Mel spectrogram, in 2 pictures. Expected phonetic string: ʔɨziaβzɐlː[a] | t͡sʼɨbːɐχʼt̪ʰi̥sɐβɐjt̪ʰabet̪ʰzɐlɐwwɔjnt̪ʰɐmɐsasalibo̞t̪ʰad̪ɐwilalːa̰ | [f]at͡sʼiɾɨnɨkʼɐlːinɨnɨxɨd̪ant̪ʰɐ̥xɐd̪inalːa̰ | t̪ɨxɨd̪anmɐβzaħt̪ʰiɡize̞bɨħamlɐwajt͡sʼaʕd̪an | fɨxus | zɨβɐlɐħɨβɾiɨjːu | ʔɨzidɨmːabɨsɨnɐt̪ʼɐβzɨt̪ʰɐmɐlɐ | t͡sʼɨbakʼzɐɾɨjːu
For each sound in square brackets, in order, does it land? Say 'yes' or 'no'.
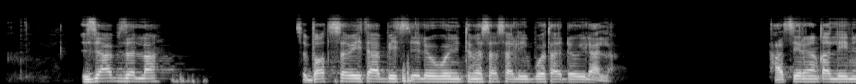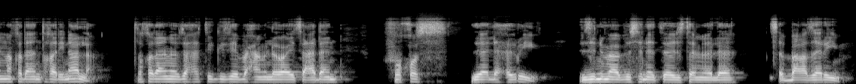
yes, no

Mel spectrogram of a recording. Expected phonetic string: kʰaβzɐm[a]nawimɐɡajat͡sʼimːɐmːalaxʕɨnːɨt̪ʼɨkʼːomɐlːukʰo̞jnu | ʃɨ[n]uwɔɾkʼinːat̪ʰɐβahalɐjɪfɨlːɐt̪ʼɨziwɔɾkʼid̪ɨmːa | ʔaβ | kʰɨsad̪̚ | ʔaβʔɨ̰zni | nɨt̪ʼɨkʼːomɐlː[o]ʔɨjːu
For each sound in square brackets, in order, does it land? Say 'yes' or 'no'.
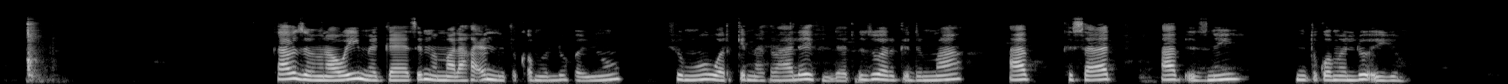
no, no, no

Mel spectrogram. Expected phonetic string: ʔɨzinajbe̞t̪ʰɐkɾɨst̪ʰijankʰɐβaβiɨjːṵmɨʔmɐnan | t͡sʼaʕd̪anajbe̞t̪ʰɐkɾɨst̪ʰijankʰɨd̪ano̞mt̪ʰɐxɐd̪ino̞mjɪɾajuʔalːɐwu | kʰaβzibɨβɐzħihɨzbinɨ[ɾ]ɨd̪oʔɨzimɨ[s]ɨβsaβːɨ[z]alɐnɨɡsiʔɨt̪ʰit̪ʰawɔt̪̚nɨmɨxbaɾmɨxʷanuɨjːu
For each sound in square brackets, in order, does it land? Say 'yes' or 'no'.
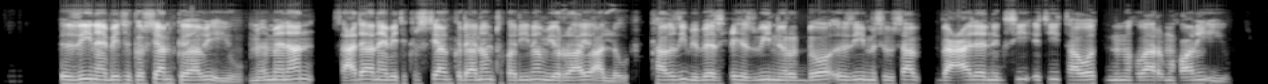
yes, yes, no

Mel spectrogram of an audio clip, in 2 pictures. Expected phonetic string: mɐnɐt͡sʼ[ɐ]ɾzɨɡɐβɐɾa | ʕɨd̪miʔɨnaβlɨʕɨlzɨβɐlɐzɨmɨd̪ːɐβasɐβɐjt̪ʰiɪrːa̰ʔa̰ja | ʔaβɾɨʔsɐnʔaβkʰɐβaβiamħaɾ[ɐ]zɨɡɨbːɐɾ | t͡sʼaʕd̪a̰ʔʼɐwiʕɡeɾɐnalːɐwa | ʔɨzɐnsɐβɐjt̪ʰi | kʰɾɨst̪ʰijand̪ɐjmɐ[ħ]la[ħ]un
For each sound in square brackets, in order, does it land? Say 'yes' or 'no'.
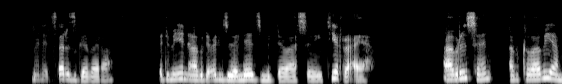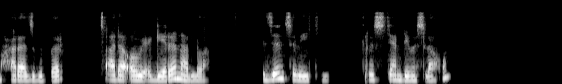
yes, no, no, no

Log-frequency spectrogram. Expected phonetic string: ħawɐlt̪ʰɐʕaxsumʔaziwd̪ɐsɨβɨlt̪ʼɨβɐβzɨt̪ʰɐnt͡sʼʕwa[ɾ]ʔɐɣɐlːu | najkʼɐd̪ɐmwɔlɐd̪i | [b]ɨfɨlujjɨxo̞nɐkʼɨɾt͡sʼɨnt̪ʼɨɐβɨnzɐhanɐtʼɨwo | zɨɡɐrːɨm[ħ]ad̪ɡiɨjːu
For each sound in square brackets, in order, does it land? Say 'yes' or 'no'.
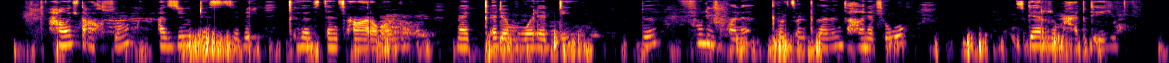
yes, yes, yes

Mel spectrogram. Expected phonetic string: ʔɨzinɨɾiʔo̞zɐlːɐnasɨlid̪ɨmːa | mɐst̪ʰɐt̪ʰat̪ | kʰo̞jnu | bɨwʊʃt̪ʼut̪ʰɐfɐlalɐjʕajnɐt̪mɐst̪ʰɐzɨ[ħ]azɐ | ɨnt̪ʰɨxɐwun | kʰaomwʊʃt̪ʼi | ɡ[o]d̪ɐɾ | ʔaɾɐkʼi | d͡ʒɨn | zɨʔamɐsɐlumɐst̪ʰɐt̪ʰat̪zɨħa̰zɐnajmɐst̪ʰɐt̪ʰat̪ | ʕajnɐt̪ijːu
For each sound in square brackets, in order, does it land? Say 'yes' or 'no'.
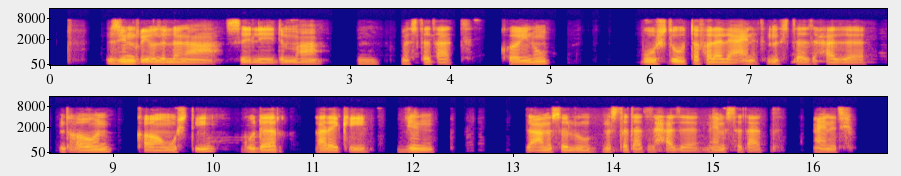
yes, no

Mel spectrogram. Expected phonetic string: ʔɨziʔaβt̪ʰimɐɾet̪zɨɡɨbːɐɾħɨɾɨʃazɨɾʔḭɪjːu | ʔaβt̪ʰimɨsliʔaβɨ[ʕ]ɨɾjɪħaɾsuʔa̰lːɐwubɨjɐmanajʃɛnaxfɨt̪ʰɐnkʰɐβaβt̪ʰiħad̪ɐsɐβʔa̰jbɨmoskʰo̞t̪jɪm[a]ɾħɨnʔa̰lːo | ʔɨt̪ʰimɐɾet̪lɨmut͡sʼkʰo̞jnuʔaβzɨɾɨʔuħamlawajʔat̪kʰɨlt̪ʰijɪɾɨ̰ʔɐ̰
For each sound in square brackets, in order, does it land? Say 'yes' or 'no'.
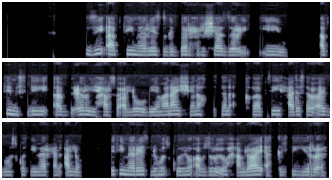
yes, no

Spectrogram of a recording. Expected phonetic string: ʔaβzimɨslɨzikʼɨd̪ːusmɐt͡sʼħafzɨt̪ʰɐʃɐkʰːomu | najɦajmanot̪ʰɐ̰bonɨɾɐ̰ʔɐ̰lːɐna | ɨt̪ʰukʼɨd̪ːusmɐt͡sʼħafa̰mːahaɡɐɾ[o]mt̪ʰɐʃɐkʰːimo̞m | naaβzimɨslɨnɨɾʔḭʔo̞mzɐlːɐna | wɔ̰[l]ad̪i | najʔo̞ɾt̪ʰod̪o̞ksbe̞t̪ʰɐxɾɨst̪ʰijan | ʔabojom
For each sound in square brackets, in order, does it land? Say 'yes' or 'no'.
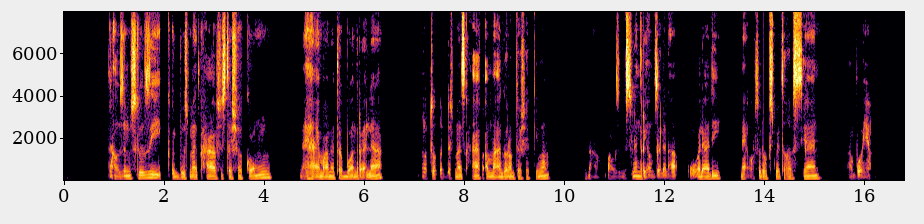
yes, yes

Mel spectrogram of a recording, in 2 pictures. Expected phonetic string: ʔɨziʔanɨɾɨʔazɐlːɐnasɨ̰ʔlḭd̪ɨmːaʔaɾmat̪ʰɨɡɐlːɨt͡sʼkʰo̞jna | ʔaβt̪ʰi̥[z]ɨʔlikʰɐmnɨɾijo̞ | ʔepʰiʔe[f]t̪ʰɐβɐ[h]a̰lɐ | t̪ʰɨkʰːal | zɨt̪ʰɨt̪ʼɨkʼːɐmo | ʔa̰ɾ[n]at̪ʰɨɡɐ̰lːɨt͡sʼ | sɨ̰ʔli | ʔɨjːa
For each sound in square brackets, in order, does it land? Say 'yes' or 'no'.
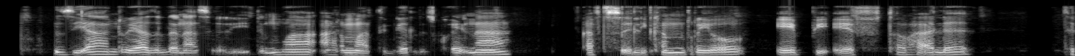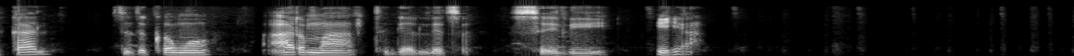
no, yes, yes, no

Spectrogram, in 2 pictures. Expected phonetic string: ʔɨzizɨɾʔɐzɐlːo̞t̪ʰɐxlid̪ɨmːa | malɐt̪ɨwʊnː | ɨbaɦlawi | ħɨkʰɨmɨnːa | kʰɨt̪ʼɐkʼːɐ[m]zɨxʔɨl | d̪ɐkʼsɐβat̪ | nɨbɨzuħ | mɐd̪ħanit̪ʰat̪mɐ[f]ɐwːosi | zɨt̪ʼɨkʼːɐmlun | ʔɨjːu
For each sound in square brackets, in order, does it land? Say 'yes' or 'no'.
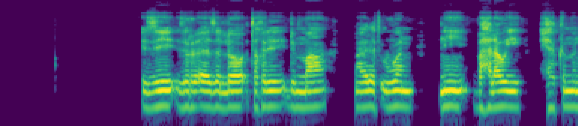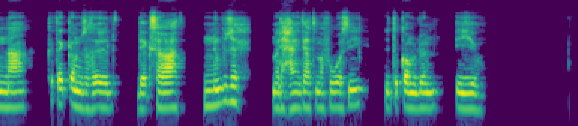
yes, yes

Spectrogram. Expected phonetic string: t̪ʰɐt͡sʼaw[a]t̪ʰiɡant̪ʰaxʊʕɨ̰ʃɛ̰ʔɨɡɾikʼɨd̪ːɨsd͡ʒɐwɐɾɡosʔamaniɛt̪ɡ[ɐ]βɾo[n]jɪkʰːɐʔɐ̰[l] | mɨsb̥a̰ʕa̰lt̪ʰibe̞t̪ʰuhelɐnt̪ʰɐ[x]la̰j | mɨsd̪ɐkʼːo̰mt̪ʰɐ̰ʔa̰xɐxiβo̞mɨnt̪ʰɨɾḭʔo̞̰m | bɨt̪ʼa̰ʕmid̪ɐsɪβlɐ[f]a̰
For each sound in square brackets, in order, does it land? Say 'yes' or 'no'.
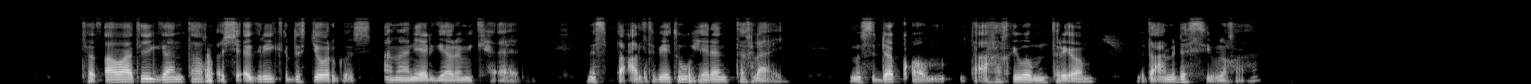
yes, yes, no, yes, yes, no

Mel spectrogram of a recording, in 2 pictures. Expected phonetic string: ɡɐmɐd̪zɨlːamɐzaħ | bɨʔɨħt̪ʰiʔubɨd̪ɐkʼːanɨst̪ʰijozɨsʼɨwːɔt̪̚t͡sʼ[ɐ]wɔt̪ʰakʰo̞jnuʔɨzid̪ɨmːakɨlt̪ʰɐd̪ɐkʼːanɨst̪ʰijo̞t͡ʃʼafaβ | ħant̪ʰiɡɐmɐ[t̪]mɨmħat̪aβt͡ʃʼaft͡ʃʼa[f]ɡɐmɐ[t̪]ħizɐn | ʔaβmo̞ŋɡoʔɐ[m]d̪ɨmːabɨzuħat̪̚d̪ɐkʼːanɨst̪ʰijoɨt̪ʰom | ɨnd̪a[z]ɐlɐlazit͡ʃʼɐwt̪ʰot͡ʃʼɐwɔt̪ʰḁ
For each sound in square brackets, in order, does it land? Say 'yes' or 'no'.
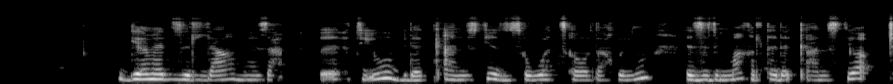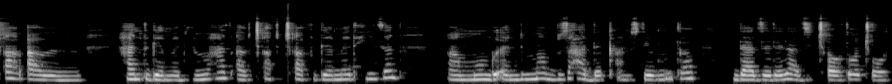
yes, no, yes, no, no, yes

